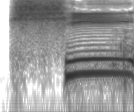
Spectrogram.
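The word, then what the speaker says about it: شين: সেটা হবে ঠিক আছে তাহলে কি বলতে হবে শিন এই দেখেন চেপে ধরলে কিন্তু আসতেছে শিন সিন শিন শিন হবে শিন হবে সিন না শিন শিন শিন উচ্চারণ হচ্ছে কোথা থেকে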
